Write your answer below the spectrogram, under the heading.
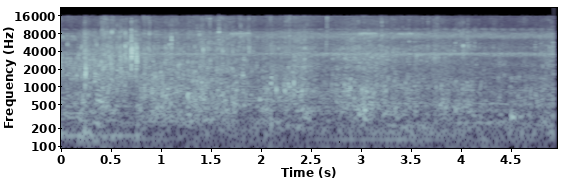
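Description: Floodwater sloshing and splashing steadily around people wading through it, with small irregular splashes.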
